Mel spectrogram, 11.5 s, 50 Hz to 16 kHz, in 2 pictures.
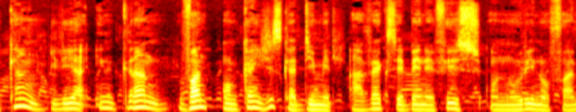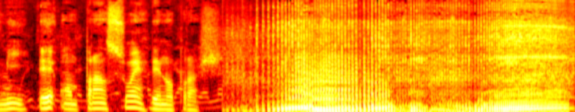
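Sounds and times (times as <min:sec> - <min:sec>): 
speech: 0:00.0 - 0:08.4
just-refuelled motorcycle engine revving: 0:08.0 - 0:11.4.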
